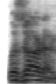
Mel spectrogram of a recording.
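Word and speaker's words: Luzardo: power lin and lizardo is that how you pronounce his name lizardo yes yes lizardo those are the only three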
